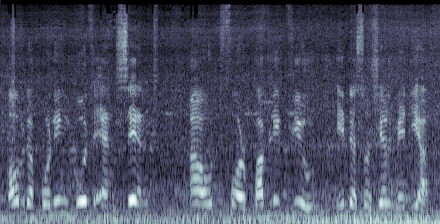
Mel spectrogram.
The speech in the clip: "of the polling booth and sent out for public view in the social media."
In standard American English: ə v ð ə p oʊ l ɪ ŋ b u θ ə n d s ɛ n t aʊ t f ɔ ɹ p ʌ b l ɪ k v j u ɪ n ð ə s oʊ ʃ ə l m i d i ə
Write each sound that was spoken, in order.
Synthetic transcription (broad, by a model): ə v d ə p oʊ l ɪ ŋ b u t ə n d s ɛ n t aʊ t f ɔ ɹ p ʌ b l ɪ k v j u ɪ n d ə s oʊ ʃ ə l m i d i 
